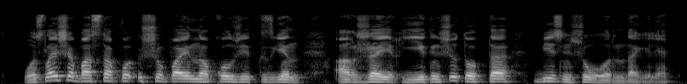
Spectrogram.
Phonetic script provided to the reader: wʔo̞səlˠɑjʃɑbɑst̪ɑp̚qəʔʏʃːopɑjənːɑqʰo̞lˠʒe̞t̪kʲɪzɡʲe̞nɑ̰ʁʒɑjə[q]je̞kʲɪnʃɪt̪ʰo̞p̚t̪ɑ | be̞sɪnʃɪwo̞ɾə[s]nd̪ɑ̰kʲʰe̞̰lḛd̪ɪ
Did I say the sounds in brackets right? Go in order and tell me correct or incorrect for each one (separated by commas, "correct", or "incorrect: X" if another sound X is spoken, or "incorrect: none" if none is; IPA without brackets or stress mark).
correct, incorrect: none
